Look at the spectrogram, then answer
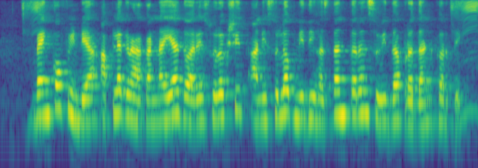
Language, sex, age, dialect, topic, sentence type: Marathi, female, 56-60, Varhadi, banking, statement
